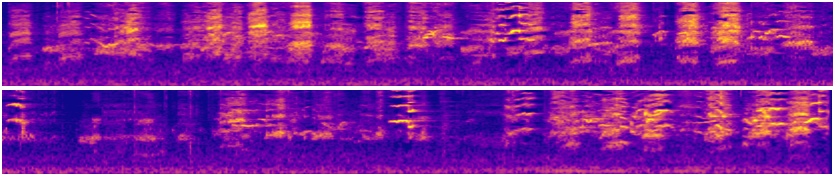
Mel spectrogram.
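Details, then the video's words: Jealous wild female sulphur-crested cockatoo guarding her mate while a person pays him attention: a long series of harsh, grating squawks in rapid bursts, roughly two per second, with a brief lull midway before the raucous screeching resumes. "Jealous Wild Cockatoo DEFENDS BOYFRIEND!!!"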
